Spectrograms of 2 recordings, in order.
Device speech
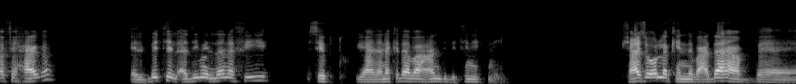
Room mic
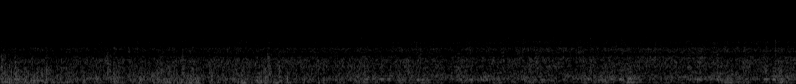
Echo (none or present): none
